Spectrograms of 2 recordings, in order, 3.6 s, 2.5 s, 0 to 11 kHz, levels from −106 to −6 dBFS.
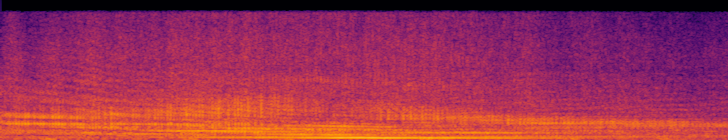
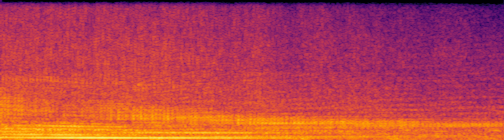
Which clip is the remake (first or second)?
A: first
